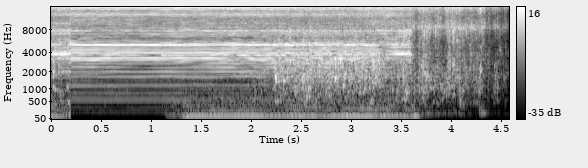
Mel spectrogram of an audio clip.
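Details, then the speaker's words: New LG washing machine at the end of a 15-minute timed wash: steady low motor hum with agitator swishing, then drive cuts out with a beep; normal cycle stop. "Beep സൗണ്ടോടുകൂടിയാണ് ഇത് നിൽക്കുന്നത് കേട്ടോ. ഈ timer നമ്മൾ set ചെയ്ത് 15 minute ആകുമ്പം കറക്റ്റായിട്ട് ഇത് automatically ഈ സാധനം സ്റ്റോപ്പ് ആവും."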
